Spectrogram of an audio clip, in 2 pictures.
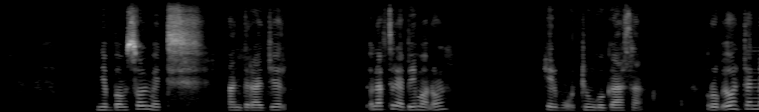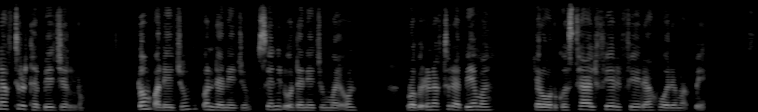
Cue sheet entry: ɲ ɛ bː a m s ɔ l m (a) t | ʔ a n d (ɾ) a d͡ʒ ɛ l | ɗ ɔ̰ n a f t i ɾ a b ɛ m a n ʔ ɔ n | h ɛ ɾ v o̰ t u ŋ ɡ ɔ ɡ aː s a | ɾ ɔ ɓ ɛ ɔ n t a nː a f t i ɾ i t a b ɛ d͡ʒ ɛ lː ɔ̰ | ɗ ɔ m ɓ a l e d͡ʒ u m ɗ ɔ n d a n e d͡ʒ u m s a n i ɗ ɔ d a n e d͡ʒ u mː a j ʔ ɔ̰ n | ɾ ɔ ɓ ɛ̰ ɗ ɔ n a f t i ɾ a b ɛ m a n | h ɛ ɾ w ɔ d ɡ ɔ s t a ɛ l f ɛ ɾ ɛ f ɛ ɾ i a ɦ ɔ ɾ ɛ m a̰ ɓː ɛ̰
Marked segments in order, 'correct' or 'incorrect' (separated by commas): incorrect, correct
